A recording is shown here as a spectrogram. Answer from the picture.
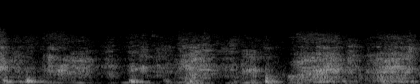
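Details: Great Dane indoors giving a series of short, rough, broadband vocal bursts, spaced irregularly about every half to one second, with soft panting-like breaths in between and a small-room echo.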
